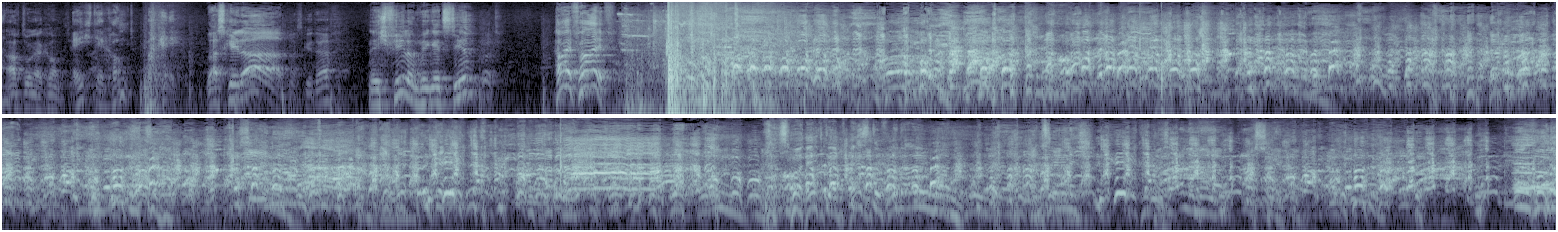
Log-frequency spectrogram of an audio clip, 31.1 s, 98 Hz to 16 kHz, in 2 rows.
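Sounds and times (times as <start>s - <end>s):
loud thump: 6.4s - 8.0s
men laughing: 6.7s - 31.0s.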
